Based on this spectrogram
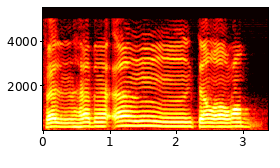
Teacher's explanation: قول الحق تبارك وتعالى كلمة فاذهب سيدي الفاضل، عندنا ذال ساكنة وباء ساكنة. الذال ليس حرفا مقلقلا، لكن الباء حرفا مقلقلا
